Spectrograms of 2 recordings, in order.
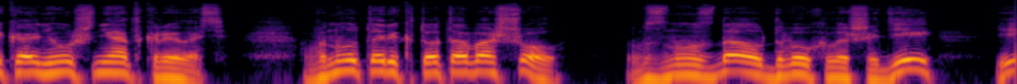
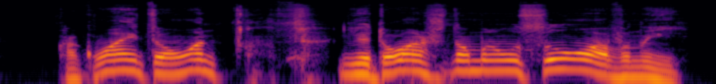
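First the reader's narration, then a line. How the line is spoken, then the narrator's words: Mumbling with full mouth. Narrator (Russian): пробурчал Морис с набитым ртом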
